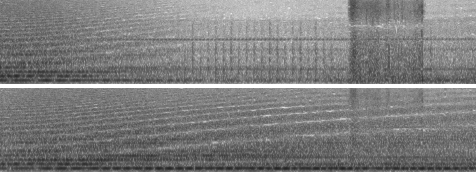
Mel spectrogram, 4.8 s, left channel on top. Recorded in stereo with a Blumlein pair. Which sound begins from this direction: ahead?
A drone, at 0.0 s.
